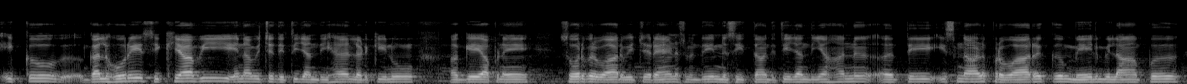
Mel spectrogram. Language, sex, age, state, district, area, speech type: Punjabi, male, 30-45, Punjab, Patiala, urban, spontaneous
